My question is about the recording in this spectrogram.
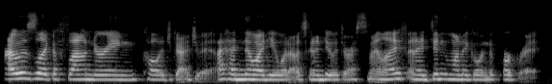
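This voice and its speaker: Gravelly-voiced woman life coach, flat delivery. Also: on the high side, very fast. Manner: earnest, storytelling with many "like" fillers. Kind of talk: podcast interview.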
